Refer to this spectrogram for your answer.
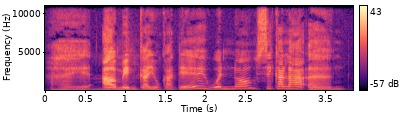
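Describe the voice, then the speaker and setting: A woman's voice: medium pitch, animated, very slow, fairly bright tone. An actress with an Ilocano accent playing a proud, tender village mother in a radio drama. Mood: uncertain.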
